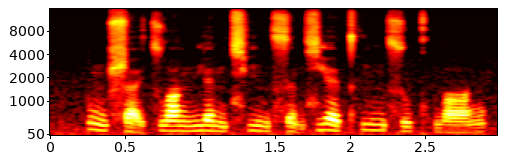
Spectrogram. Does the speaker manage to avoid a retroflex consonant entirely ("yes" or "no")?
no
